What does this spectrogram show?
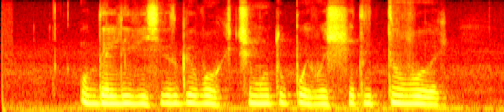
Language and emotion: Russian, angry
